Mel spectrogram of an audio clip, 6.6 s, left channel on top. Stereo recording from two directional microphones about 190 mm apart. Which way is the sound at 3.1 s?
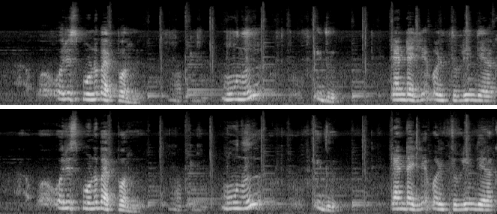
25° right (ahead or behind).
